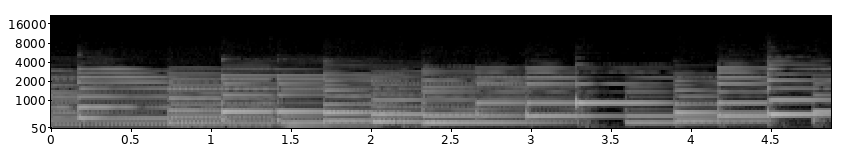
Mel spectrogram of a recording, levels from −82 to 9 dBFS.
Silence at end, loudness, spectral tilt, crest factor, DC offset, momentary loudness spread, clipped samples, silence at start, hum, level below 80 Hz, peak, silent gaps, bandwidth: 0 s; -27 LUFS; -6.5 dB/octave; 14 dB; under 0.1%; 5 LU; under 0.1%; 0 s; none; -66 dBFS; -12 dBFS; none; 13 kHz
